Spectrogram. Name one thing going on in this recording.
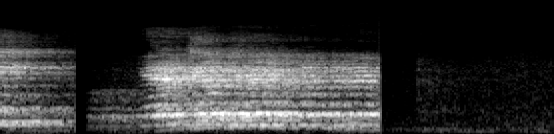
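A teenage boy speaks nearby.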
